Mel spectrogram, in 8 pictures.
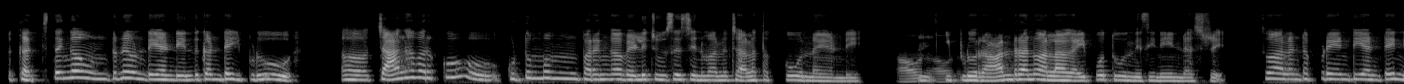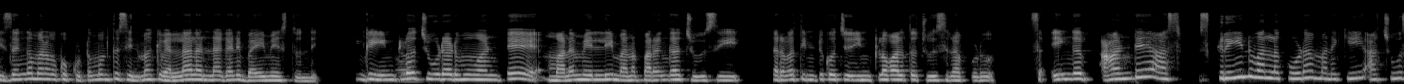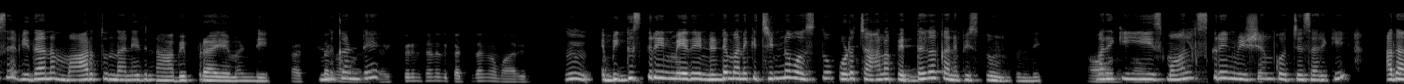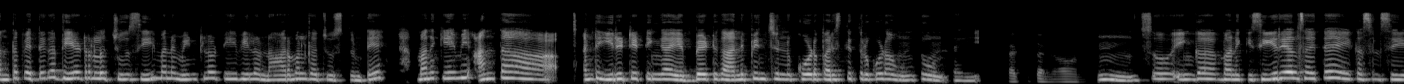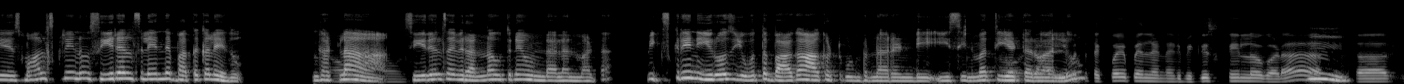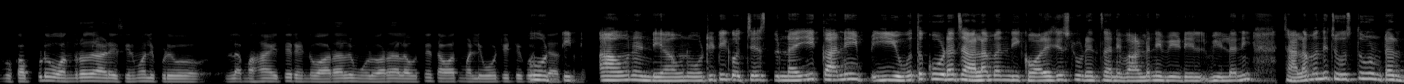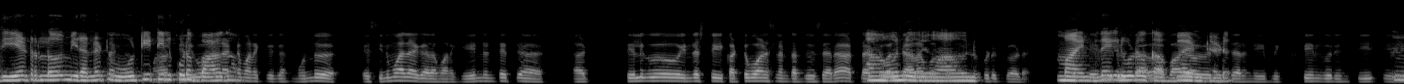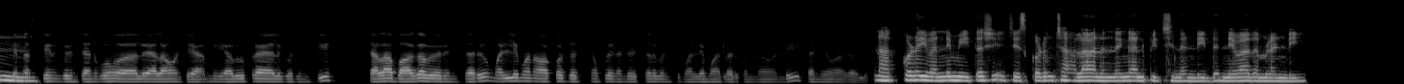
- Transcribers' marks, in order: in English: "సినీ ఇండస్ట్రీ. సో"; in English: "స్క్రీన్"; in English: "ఎక్స్పీరియన్స్"; other background noise; in English: "బిగ్ స్క్రీన్"; in English: "స్మాల్ స్క్రీన్"; in English: "థియేటర్‌లో"; in English: "నార్మల్‌గా"; lip smack; in English: "ఇరిటేటింగ్‌గా"; in English: "సో"; in English: "సీరియల్స్"; in English: "సీరియల్స్"; in English: "సీరియల్స్"; in English: "రన్"; in English: "బిగ్ స్క్రీన్"; in English: "థియేటర్"; in English: "స్క్రీన్‌లో"; in English: "ఓటీటీ"; in English: "స్టూడెంట్స్"; in English: "థియేటర్‌లో"; in English: "ఇండస్ట్రీ"; in English: "బిగ్ స్క్రీన్"; in English: "స్క్రీన్"; in English: "షేర్"
- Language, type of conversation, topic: Telugu, podcast, బిగ్ స్క్రీన్ vs చిన్న స్క్రీన్ అనుభవం గురించి నీ అభిప్రాయం ఏమిటి?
